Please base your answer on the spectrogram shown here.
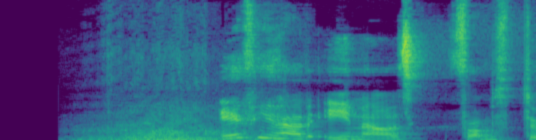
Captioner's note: air whooshing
